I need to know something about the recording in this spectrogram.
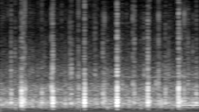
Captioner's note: cheers and applause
